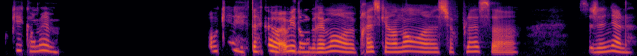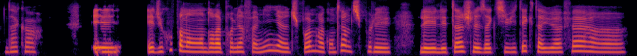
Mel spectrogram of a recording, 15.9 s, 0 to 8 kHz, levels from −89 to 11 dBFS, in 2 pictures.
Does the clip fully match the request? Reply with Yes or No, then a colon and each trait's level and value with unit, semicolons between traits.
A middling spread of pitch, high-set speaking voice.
No: narrow, 2.3 semitones; high, 235 Hz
